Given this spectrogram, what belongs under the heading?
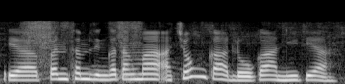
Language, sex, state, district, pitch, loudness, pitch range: Wancho, female, Arunachal Pradesh, Longding, 220 Hz, -11 LUFS, 200-245 Hz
